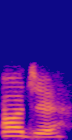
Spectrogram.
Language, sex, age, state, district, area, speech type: Nepali, female, 18-30, West Bengal, Kalimpong, rural, conversation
